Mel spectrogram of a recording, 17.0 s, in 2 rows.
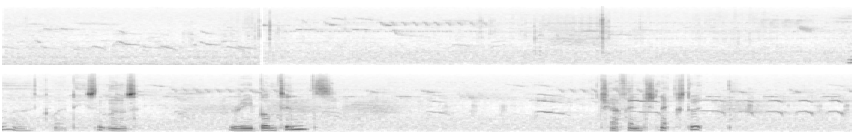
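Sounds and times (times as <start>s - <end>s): birds calling: 0.0s - 17.0s
high bird trill: 7.6s - 17.0s.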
